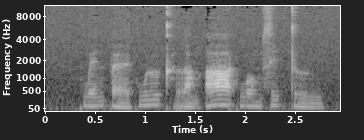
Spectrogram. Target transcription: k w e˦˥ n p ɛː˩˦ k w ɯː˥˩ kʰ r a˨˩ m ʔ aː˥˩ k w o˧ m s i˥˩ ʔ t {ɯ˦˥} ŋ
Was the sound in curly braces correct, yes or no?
no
